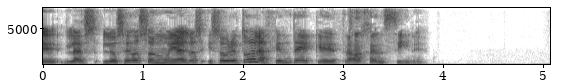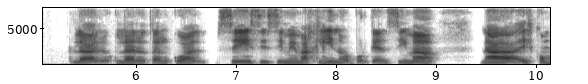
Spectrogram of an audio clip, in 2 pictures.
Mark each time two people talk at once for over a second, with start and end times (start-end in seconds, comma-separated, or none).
none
